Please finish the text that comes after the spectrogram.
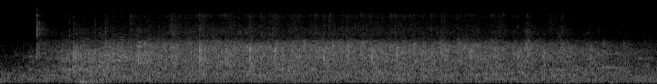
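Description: An audience breaks into sustained applause, a dense, even wash of clapping that starts abruptly and holds steady for several seconds with no speech over it.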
